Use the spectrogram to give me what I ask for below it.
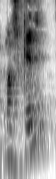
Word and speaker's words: Mazzucchelli: Okay. Mazzucchelli, ¿Mazzucchelli? – Sí, así se pronuncia.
